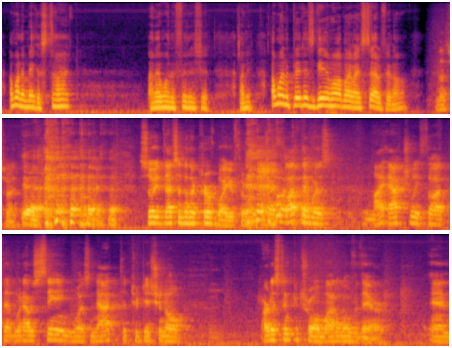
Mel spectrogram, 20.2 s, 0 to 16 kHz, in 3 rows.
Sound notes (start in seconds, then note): 7.2 chuckles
